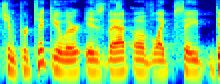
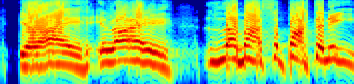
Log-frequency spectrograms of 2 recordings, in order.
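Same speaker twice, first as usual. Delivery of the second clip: loud, high, anguished crying-out; 8 semitones higher, 8 dB louder than usual. Retelling the crucifixion at the ninth hour, a Jesus's loud cry impression. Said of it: "that's my best impression of whatever that sounded like".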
